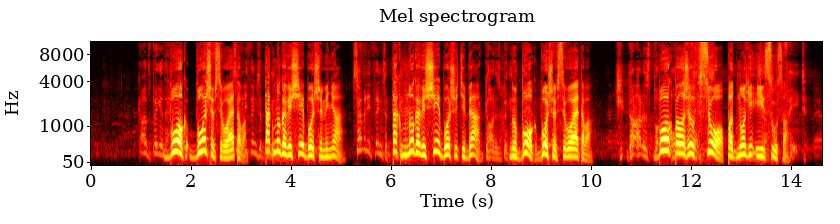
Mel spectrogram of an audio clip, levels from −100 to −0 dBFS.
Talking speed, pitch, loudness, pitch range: 105 wpm, 200 Hz, -19 LUFS, 165-235 Hz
